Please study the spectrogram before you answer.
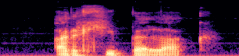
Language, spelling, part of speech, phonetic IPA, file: Polish, archipelag, noun, [ˌarxʲiˈpɛlak], Pl-archipelag.ogg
